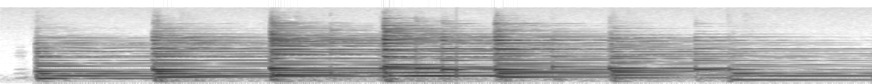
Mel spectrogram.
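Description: Yamaha grand piano played slowly: sustained chords, a new one struck about once a second, each ringing on and fading under the next. The playing begins about a quarter second in.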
